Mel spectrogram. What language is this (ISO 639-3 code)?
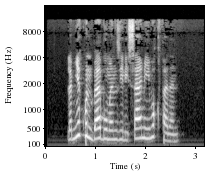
ara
